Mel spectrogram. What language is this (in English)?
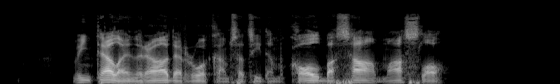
Latvian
